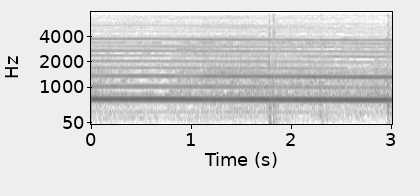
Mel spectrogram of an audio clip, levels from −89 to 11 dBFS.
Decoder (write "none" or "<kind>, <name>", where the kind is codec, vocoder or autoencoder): none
